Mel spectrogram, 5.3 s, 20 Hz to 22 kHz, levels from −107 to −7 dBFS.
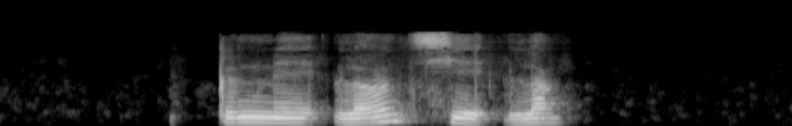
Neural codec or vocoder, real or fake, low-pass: none; real; 7.2 kHz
